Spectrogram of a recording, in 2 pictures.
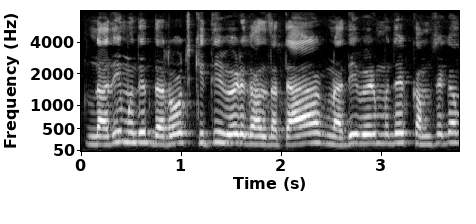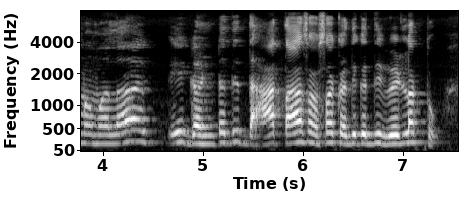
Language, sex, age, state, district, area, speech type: Marathi, male, 18-30, Maharashtra, Nagpur, urban, spontaneous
